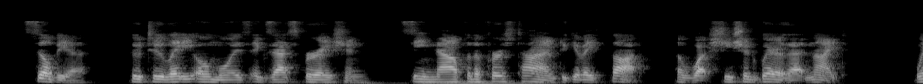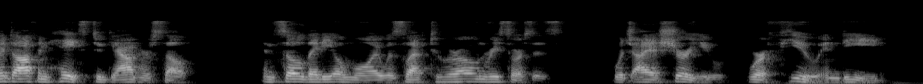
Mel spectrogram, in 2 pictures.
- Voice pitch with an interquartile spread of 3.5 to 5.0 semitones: No, average, 2.9 semitones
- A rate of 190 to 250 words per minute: No, average, 155 wpm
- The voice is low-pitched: Yes, low, 110 Hz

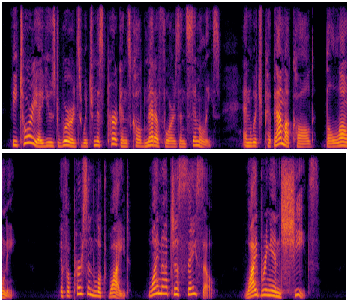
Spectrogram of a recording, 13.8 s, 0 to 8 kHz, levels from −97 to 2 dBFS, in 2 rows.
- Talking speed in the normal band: No, slow, 130 wpm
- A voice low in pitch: No, high, 215 Hz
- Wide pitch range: Yes, wide, 8.4 semitones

